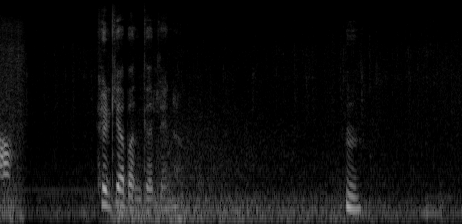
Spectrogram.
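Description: A woman speaks calmly into a phone.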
